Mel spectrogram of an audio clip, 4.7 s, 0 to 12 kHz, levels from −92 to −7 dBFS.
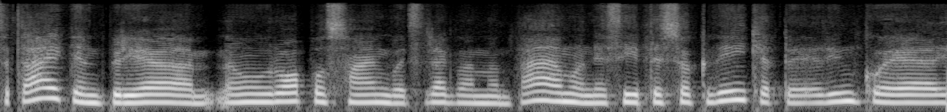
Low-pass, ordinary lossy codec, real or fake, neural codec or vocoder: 10.8 kHz; AAC, 48 kbps; fake; codec, 16 kHz in and 24 kHz out, 0.6 kbps, FocalCodec, streaming, 2048 codes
